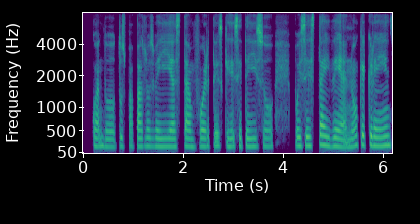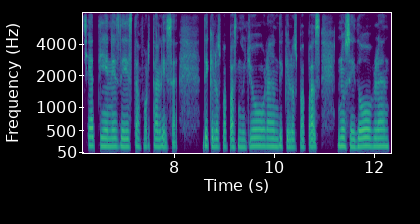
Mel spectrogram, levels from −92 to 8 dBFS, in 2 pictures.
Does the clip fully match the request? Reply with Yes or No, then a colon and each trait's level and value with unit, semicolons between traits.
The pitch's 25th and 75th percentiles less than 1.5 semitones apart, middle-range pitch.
Yes: narrow, 1.1 semitones; medium, 170 Hz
